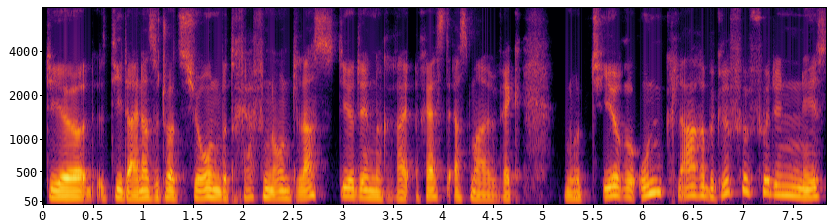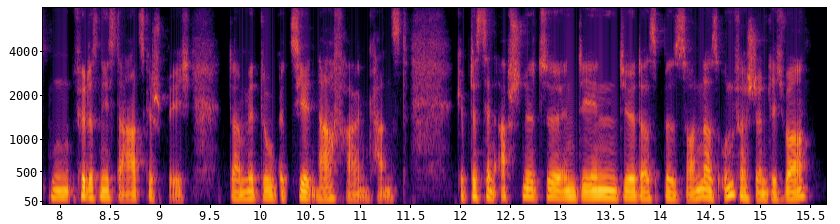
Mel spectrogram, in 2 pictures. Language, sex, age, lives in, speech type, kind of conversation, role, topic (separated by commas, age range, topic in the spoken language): German, male, 20-24, Germany, read, expert-assistant, expert, Wie erkenne ich als Patient gute Infos, wenn Ärzte unterschiedliche Meinungen haben?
